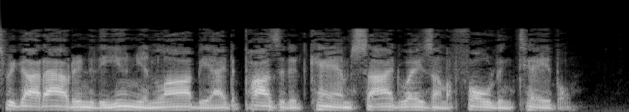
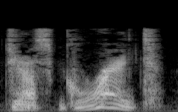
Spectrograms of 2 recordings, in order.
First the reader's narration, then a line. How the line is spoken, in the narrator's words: Garrett growled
